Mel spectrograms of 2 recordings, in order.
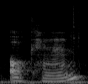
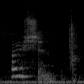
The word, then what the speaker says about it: ocean: sea so soft sound so we don't have Oken we have ocean OC e a n so that might help you remember why there he is there next to the sea to make it say it's a soft sound so ocean okay what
